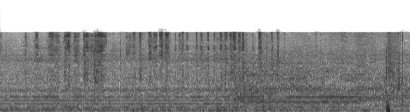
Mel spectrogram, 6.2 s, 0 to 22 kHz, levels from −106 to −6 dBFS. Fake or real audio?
real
